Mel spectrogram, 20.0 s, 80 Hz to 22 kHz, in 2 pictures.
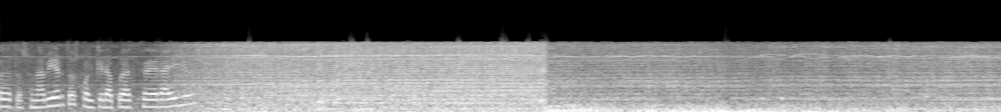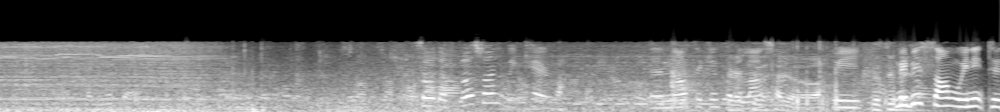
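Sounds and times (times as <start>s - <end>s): drone propellers whining: 0.0s - 18.9s
low rumble: 2.0s - 11.0s.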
